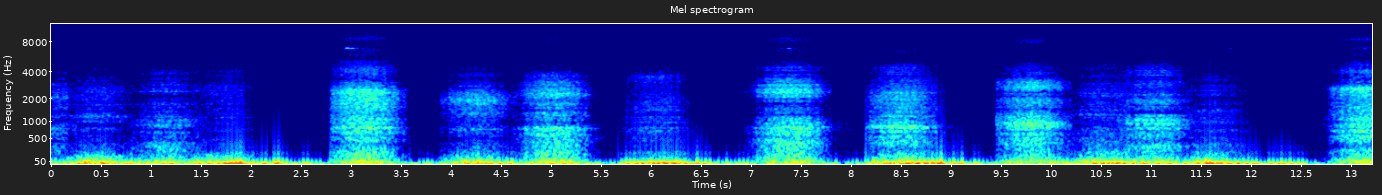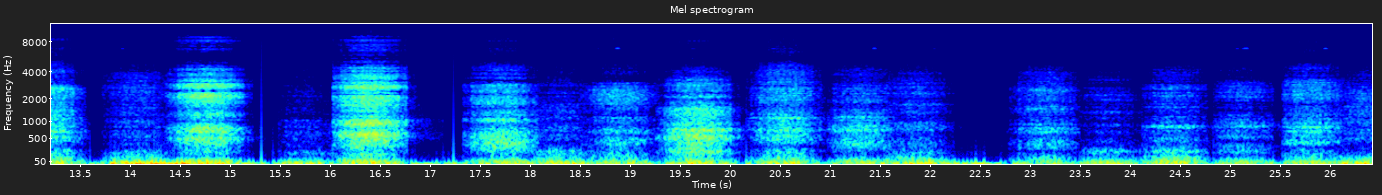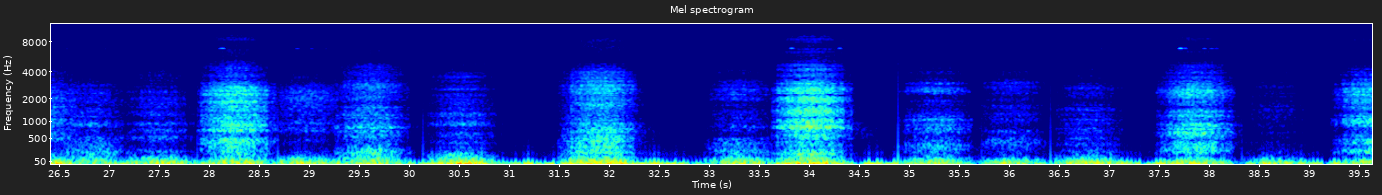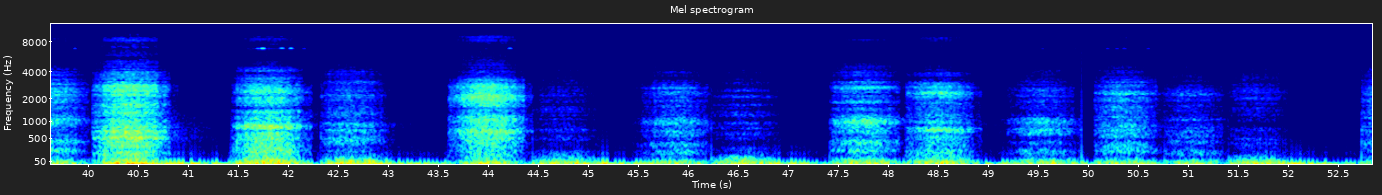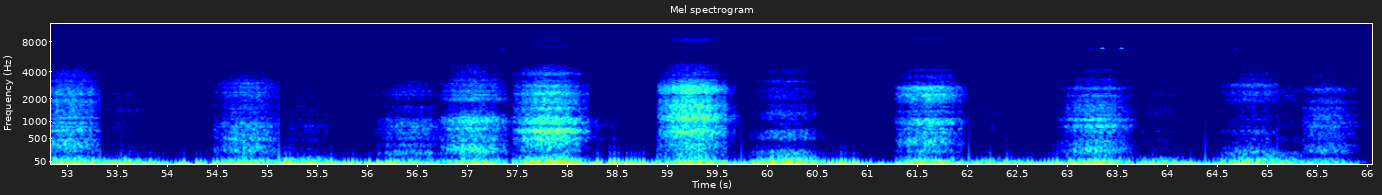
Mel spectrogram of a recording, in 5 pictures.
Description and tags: Irregular Mechanical Breathing Drone
A modified effect of my boyfriend drumming a tune on his chest.
irregular, mechanical, drone, breathing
